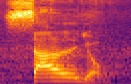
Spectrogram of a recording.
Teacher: So you count 1, 2, accent would be on the A, and you would say salió. The I-O making like a Y-O sound.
